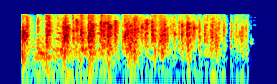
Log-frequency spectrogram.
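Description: A burst of applause sound effect: dense, crackling clapping that holds at a steady loud level for about two seconds, then cuts off abruptly, with no voices over it.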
